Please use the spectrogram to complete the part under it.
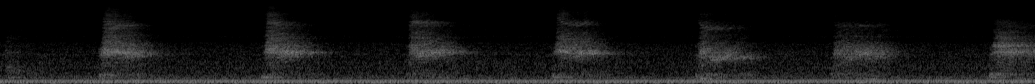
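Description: A man breathes out sharply in short, regular bursts.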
